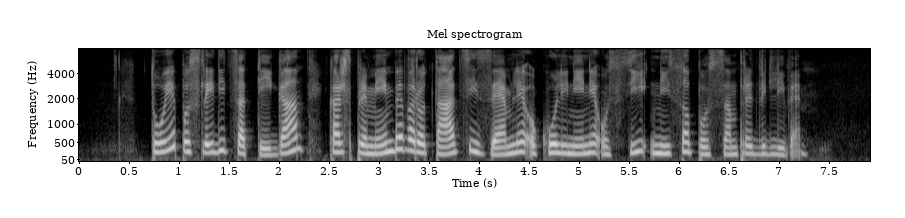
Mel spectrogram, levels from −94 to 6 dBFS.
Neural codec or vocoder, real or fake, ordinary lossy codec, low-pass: none; real; none; none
